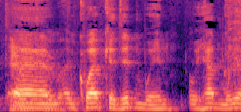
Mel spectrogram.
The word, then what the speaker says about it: Koepka: Yeah, this is what you call Koepka? – Koepka. – That's his name.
